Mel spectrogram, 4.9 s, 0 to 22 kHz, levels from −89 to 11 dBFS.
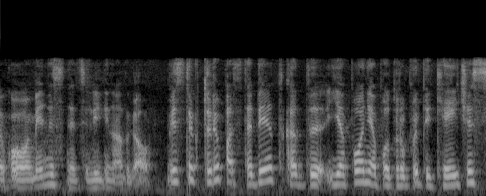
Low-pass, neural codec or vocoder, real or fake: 7.2 kHz; codec, 16 kHz, 4 kbps, FunCodec, trained on LibriTTS, 50 frames a second; fake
